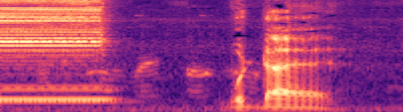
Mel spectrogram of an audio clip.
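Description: An older man speaks calmly nearby.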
